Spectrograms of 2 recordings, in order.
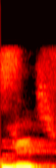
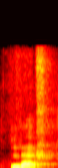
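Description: First: It is pronounced like the verb. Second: It is pronounced like the metal. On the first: It names the action of guiding. The speaker calls it wrong. "Not lead. Lead is the verb" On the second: It names the chemical element. The speaker calls it right. "We're talking about the element now. You pronounce it lead"

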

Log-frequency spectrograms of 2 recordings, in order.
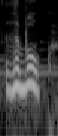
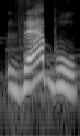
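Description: First: The vowel is reduced to a short schwa. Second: The vowel is pronounced fully and clearly. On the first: The speaker calls it right. "а" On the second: The speaker calls it wrong. "не"

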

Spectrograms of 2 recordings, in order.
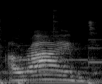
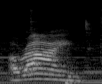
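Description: Both takes have the same delivery.

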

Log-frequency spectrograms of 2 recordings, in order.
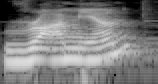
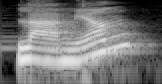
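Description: First: It starts with an English-style R sound. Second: It starts with a plain Korean flap sound.

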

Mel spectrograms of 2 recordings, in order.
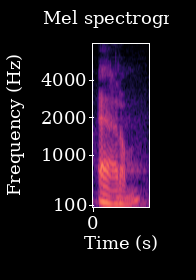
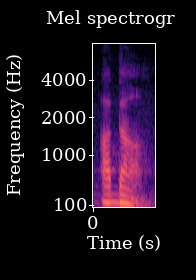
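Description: First: The name is pronounced the familiar English way. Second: The name is pronounced the Hebrew way. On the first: It names a single male person. The speaker calls it wrong. "Not Adam" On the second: It names an earth being, both male and female. The speaker calls it right. "but Adam"

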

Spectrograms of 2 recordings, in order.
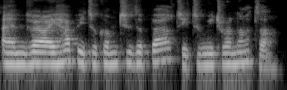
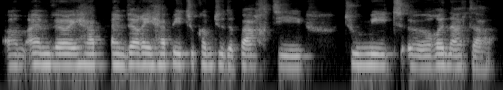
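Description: First: A light French accent without French R sounds. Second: A heavy French accent with French R sounds. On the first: The speaker calls it right. "we had to take away all the R's. So we made it" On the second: The speaker calls it wrong. "instead of saying"

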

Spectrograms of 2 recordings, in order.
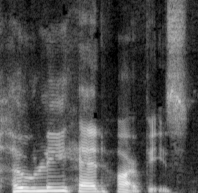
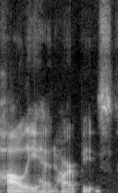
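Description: First: The word 'Holy' is full and drawn out. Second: The word 'Holy' is short and reduced. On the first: The speaker calls it wrong. "has made a mistake in pronunciation" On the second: The speaker calls it right. "which is the correct pronunciation"

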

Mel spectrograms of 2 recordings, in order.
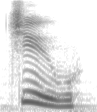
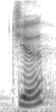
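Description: First: The vowel has a clear rounded w-like glide. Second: The vowel has no rounded w-like glide. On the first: The speaker calls it right. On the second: The speaker calls it wrong. "Now you're doing ju"

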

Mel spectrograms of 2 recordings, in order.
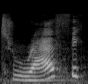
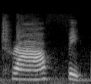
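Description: First: The first vowel sounds like 'cat'. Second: The first vowel sounds like 'ah'. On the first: The speaker calls it right. "ต้องเป็นสระแอ" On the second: The speaker calls it wrong. "หลายๆคนชอบอ่านว่า"

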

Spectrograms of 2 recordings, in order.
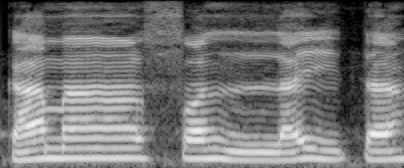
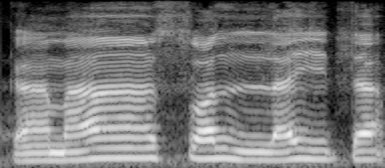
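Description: The two takes are said the same way.

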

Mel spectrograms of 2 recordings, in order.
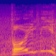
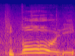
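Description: First: The first vowel is the diphthong 'oi'. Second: The first vowel is a plain 'o'. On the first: This is the usual form of the word. "Statt Boilie" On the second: This is a slip that became a running joke. "hat er Boli gesagt"

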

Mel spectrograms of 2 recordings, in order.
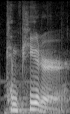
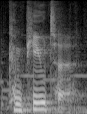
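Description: First: It is said with American pronunciation. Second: It is said with British pronunciation. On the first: "American pronunciation" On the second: "British pronunciation"

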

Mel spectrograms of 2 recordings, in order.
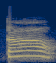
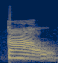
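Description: First: The syllable is said with a falling tone. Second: The syllable is said with a low tone.

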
